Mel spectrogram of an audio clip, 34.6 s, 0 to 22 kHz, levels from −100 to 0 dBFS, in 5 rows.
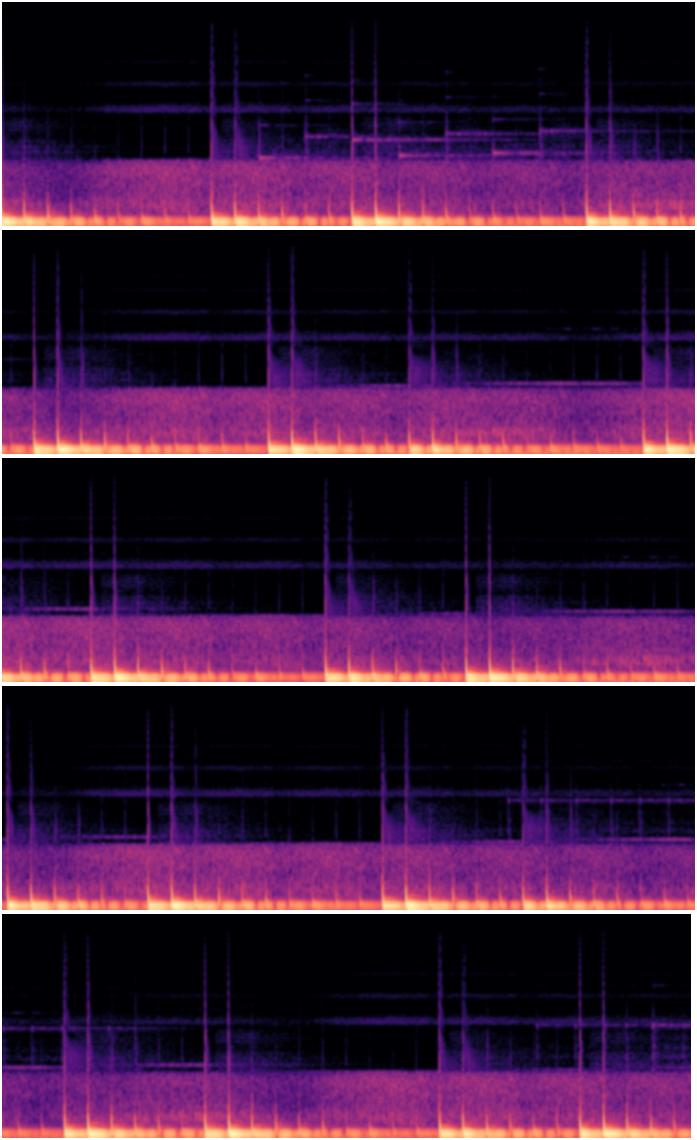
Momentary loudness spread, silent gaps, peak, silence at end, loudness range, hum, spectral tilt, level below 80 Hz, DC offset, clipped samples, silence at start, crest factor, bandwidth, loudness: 19 LU; none; 0 dBFS; 0 s; 4 LU; none; -12 dB/octave; -16 dBFS; 1%; under 0.1%; 0 s; 14 dB; 1.3 kHz; -18 LUFS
